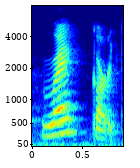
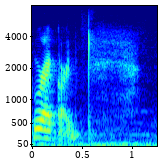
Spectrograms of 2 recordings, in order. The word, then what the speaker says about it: record: As a noun, it is record, stress on the first syllable, as in I bought a music record.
